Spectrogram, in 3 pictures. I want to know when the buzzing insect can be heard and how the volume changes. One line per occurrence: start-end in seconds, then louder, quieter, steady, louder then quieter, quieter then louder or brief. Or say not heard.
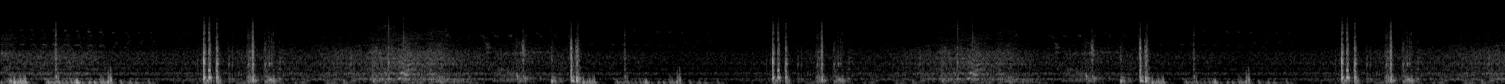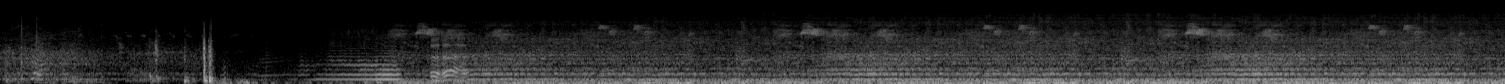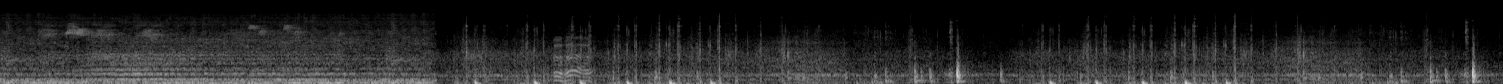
0.0-45.0 louder.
